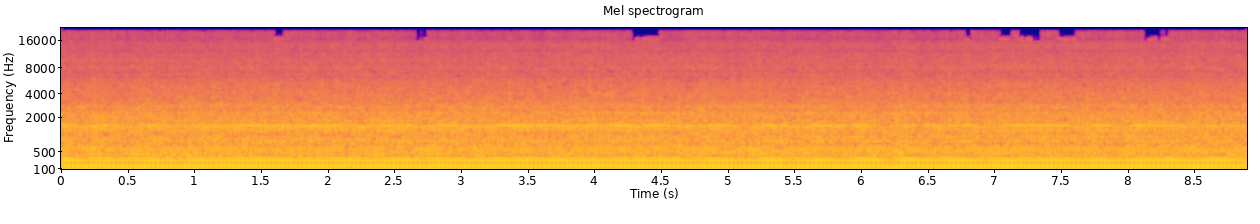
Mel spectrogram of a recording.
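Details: King Canada 3000 W (2,300 W running) generator after repair and new air filter setup, run before load test: steady, even drone at constant speed with no surging, misses or rattles; now running smoothly and healthy.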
